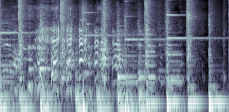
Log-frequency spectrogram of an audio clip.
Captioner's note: laughs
